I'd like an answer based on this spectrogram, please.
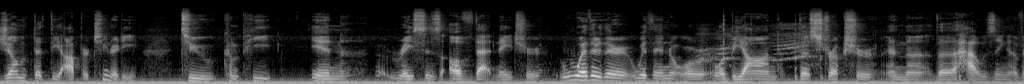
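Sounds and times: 
low constant hum: 0.0 - 10.2
speech: 0.0 - 10.2
toddler crying: 6.9 - 8.3.

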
